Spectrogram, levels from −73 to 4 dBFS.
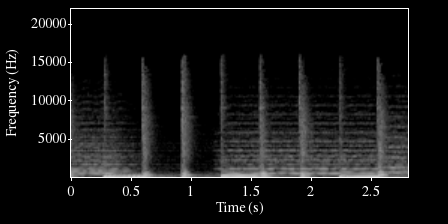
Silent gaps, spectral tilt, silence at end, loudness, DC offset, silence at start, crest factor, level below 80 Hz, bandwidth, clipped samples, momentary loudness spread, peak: none; -6 dB/octave; 0 s; -23 LUFS; under 0.1%; 0 s; 16 dB; -30 dBFS; 16 kHz; under 0.1%; 7 LU; -6 dBFS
